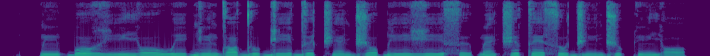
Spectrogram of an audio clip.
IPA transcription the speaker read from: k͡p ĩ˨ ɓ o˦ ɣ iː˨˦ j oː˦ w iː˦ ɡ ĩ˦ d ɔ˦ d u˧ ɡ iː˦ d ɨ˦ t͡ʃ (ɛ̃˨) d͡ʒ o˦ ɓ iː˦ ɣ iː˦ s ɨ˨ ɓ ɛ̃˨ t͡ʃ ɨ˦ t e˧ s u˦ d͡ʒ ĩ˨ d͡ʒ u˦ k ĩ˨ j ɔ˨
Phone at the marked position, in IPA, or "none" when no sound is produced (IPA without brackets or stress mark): ɛ̃˨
